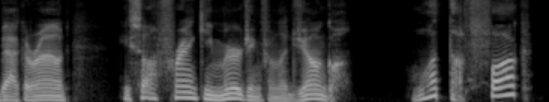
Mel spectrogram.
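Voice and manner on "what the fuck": high-pitched, drawn-out disbelief; exasperated, slow and high; indignant demand. A narrator's reading. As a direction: demand an explanation, pitch leaping up. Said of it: "Tex demanded".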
